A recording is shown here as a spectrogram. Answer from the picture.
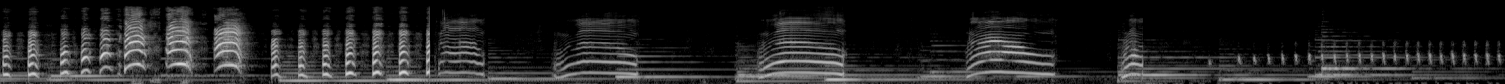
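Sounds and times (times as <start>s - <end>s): animal crying: 0.0s - 4.9s, 5.6s - 6.5s, 7.6s - 8.6s, 9.6s - 10.6s, 11.2s - 15.0s
background music: 0.0s - 15.0s.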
